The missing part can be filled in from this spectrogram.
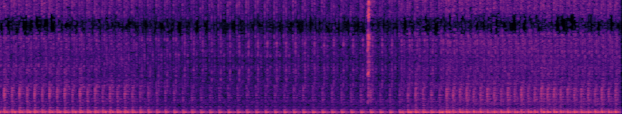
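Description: Lumpy, uneven idle with a stumbling beat and dropped pulses, about three a second; one cylinder is misfiring.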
